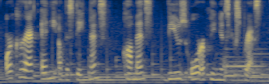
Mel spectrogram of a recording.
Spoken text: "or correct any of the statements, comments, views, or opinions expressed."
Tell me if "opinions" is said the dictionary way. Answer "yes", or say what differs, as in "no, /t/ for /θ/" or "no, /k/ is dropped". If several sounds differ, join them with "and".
no, /s/ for /z/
